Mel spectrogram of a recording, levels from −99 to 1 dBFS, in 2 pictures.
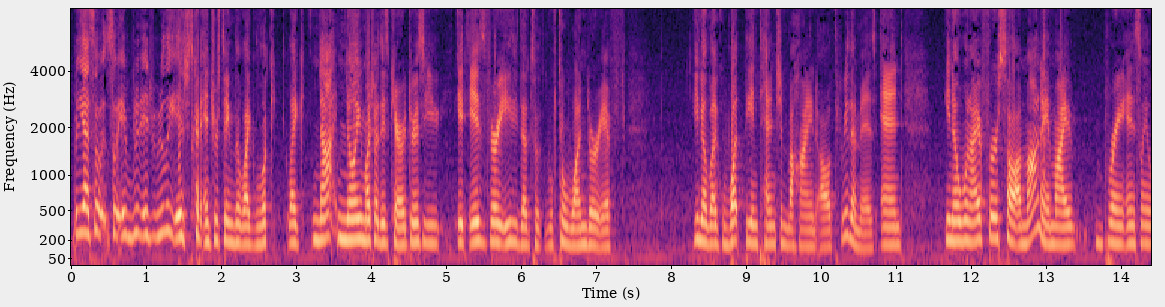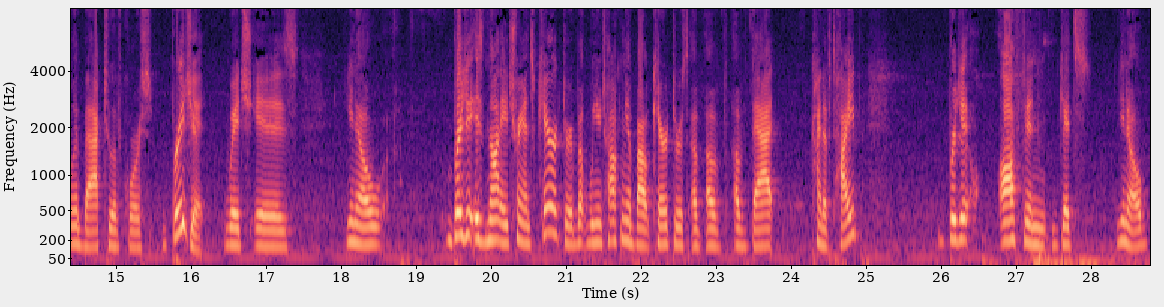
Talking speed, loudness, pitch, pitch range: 190 wpm, -17 LUFS, 170 Hz, 155-190 Hz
